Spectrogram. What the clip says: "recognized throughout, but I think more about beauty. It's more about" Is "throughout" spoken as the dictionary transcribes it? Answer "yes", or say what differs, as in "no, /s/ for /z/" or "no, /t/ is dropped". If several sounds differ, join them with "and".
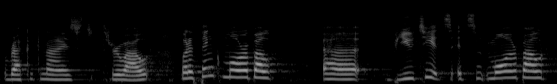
yes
